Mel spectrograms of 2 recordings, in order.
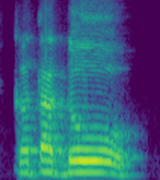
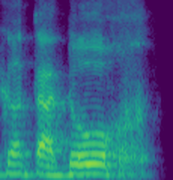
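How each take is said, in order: First: The final R sound is left out. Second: The final R sound is clearly pronounced. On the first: The speaker calls it right. "como se não tivesse o, o, o fonema do R" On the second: The speaker calls it wrong. "Não é cantador nem cantador que se fala"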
